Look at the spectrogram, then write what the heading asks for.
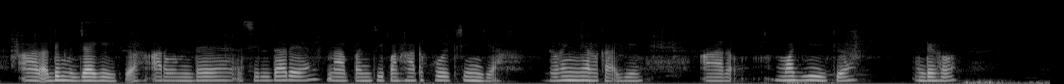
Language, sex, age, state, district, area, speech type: Santali, female, 18-30, West Bengal, Birbhum, rural, spontaneous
